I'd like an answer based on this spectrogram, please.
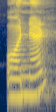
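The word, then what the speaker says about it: honour: Similarly, HOUR, our, honor, honest, begin with a consonant H, but we use an before them because they begin with a vowel sound A.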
